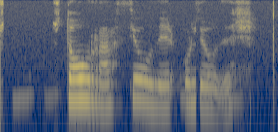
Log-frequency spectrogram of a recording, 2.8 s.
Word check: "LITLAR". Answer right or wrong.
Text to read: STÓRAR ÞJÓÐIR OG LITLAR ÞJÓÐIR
wrong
